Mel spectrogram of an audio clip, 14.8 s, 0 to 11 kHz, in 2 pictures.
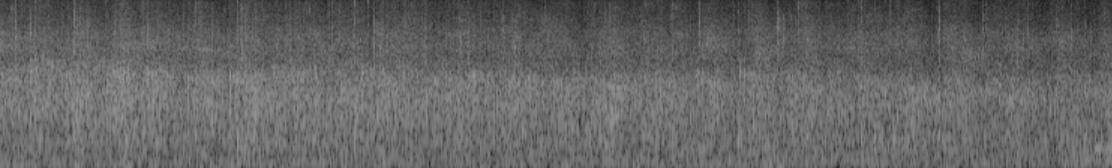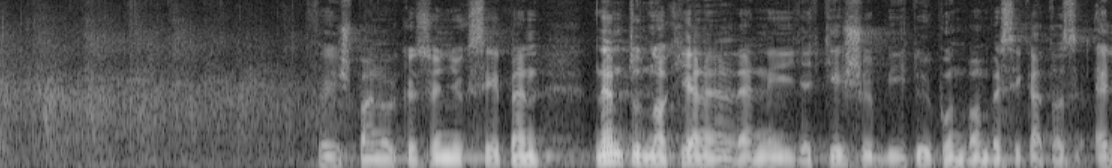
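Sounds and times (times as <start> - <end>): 
audience applause for a zither band: 0.0 - 9.6
speech: 9.5 - 14.8.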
